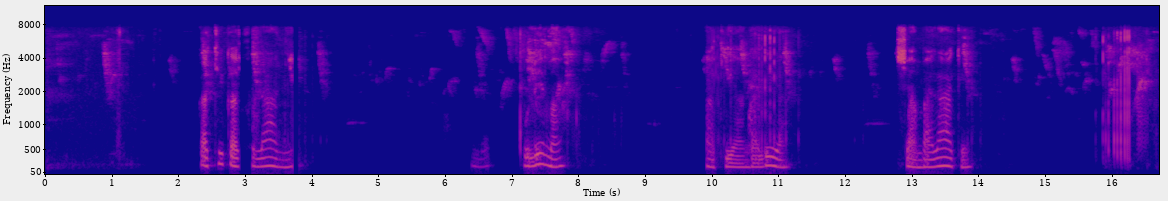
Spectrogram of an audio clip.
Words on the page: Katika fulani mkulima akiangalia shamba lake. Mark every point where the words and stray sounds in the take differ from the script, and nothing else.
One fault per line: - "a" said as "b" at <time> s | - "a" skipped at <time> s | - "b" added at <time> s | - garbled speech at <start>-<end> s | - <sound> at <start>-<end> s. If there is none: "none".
- dropout at 3.7-3.8 s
